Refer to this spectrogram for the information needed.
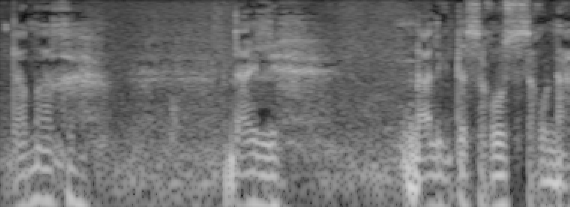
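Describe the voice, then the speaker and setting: A man's voice: sits low, steady tone, measured pace, background noise. A Filipino actor playing a sincere, smitten young man in a radio drama, speaking earnestly and with measure. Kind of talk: Philippine radio drama acting.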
